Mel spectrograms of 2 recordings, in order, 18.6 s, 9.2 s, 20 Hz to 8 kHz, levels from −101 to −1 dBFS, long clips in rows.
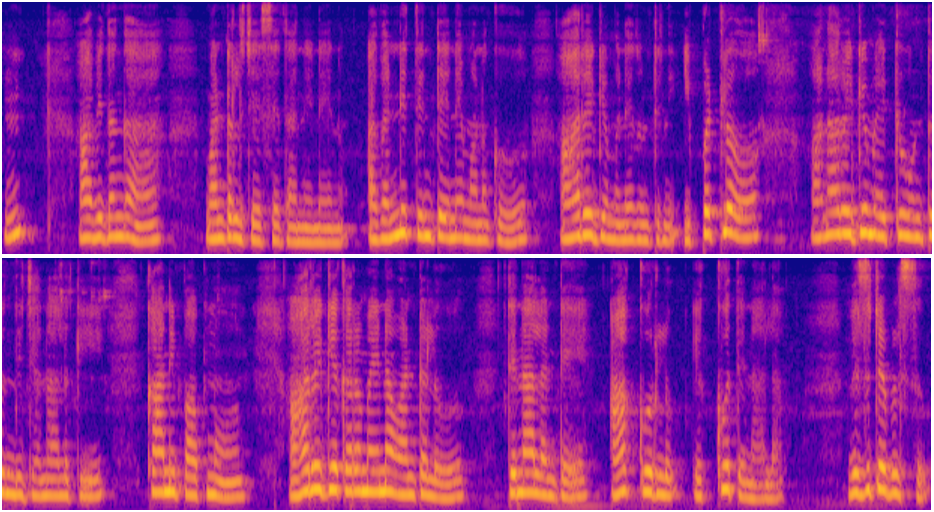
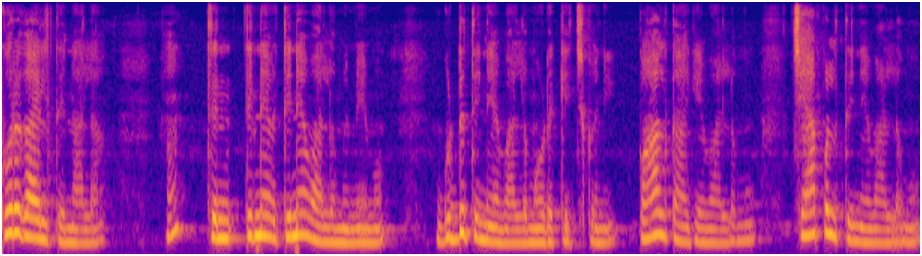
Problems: background sounds at intervals, background conversations at intervals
